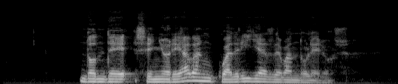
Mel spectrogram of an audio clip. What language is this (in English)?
Spanish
